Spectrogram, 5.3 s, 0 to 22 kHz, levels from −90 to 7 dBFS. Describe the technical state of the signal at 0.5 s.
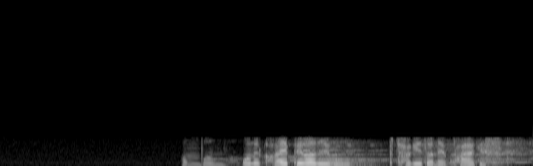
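At 0.5 s the speech is intact, carried on a telephone-band G.711 line that passes roughly 300 Hz to 3.6 kHz with no fault present at that moment.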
